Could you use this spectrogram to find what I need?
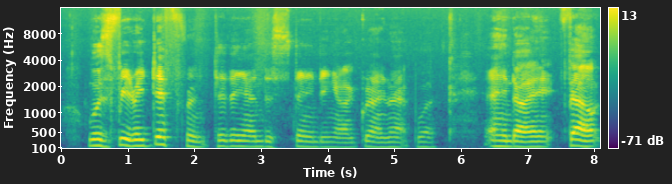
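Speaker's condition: Cerebral palsy; odd sort of voice

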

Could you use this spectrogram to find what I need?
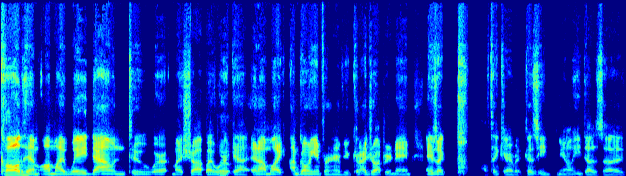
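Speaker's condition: No condition

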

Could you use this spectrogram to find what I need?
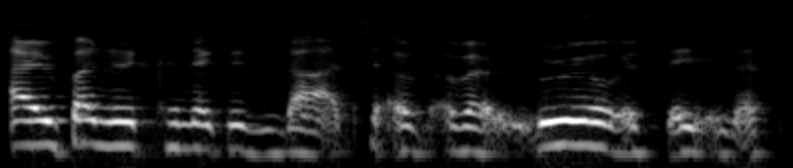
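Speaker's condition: Cerebral palsy; affects speech

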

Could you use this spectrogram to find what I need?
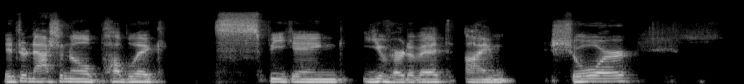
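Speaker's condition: Stutter; lifelong stutter, grew up stuttering in Lebanon, avoided speaking almost entirely for over 25 years; learned breathing technique to control stuttering, joined Toastmasters, speaks professionally, stand-up comedy; stutter may sound like internet problems, repeated fillers such as eh; prolonged sounds, blocks

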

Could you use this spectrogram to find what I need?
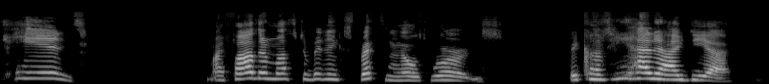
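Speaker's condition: Cerebral palsy and hearing loss; adult

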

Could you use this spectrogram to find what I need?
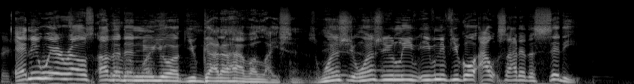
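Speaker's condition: No condition

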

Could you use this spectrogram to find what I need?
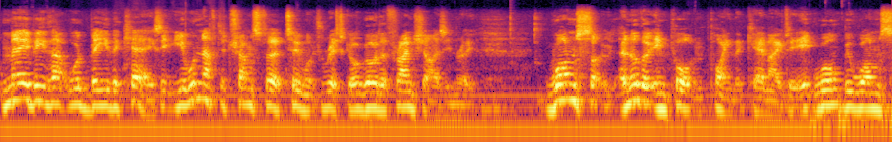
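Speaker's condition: No condition

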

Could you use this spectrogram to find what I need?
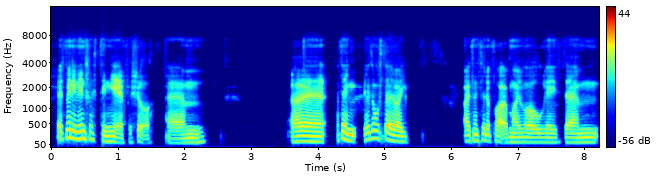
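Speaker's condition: Profound deafness, acquired from meningitis; later cochlear implant with rehabilitation

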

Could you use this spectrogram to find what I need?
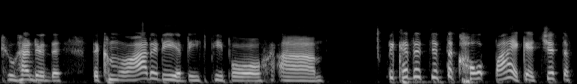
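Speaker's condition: Congenital hearing loss; about 75% hearing loss

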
